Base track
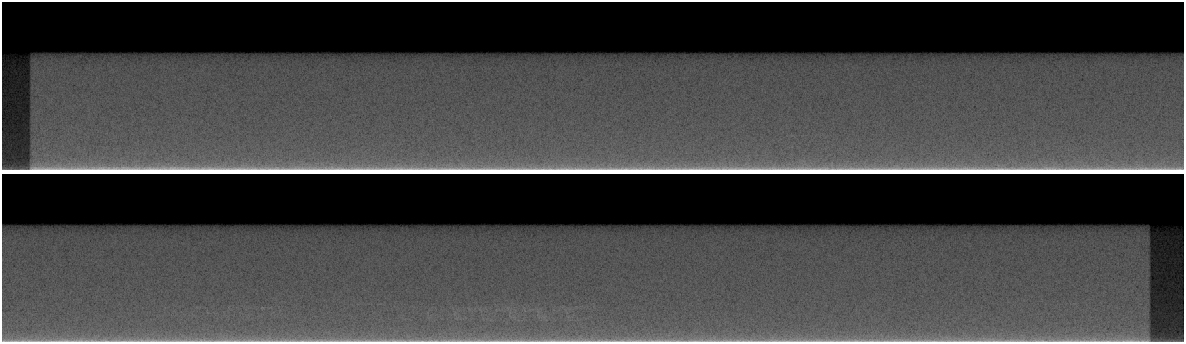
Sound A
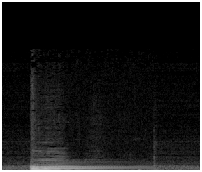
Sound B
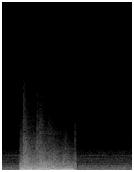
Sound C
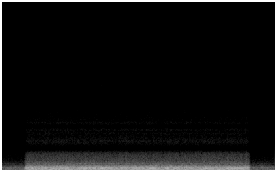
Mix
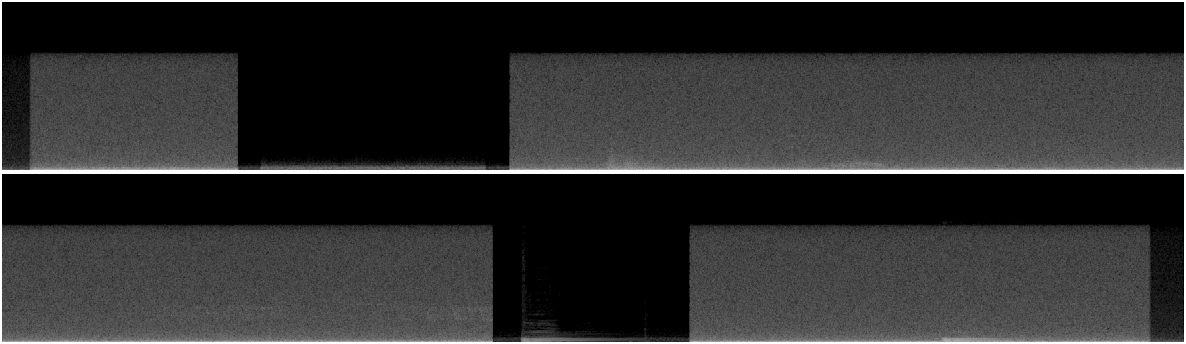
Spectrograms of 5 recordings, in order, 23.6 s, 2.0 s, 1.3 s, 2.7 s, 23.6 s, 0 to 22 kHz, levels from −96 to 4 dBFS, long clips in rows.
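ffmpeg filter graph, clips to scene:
-filter_complex "[2:a]asplit=2[s0][s1];[1:a]asplit=2[s2][s3];[0:a]volume=0.501[s4];[3:a]acompressor=threshold=0.0112:ratio=6:attack=3.2:release=140:knee=1:detection=peak[s5];[s0]volume=26.6,asoftclip=hard,volume=0.0376[s6];[s1]aeval=exprs='val(0)*sin(2*PI*680*n/s+680*0.25/1.9*sin(2*PI*1.9*n/s))':c=same[s7];[s4]asplit=3[s8][s9][s10];[s8]atrim=end=2.364[s11];[s5]atrim=end=2.73,asetpts=PTS-STARTPTS,volume=0.251[s12];[s9]atrim=start=5.086:end=16.734[s13];[s2]atrim=end=1.98,asetpts=PTS-STARTPTS,volume=0.168[s14];[s10]atrim=start=18.706[s15];[s6]atrim=end=1.3,asetpts=PTS-STARTPTS,volume=0.531,afade=t=in:d=0.004:c=hsin,afade=t=out:st=1.296:d=0.004:c=hsin,adelay=5860[s16];[s7]atrim=end=1.3,asetpts=PTS-STARTPTS,volume=0.168,afade=t=in:d=0.004:c=hsin,afade=t=out:st=1.296:d=0.004:c=hsin,adelay=8120[s17];[s3]atrim=end=1.98,asetpts=PTS-STARTPTS,volume=0.668,afade=t=in:d=0.004:c=hsin,afade=t=out:st=1.976:d=0.004:c=hsin,adelay=20940[s18];[s11][s12]acrossfade=d=0.004:c1=hsin:c2=hsin[s19];[s19][s13]acrossfade=d=0.004:c1=hsin:c2=hsin[s20];[s20][s14]acrossfade=d=0.004:c1=hsin:c2=hsin[s21];[s21][s15]acrossfade=d=0.004:c1=hsin:c2=hsin[s22];[s22][s16][s17][s18]amix=inputs=4:normalize=0"

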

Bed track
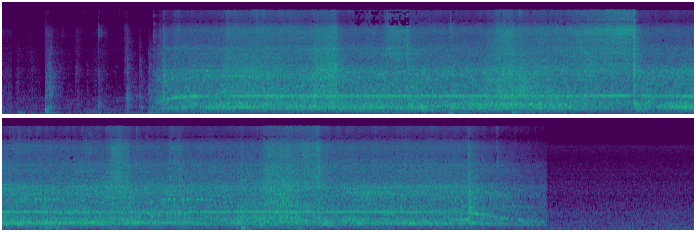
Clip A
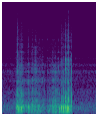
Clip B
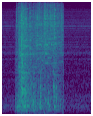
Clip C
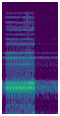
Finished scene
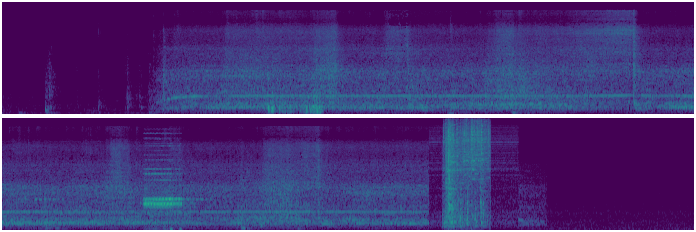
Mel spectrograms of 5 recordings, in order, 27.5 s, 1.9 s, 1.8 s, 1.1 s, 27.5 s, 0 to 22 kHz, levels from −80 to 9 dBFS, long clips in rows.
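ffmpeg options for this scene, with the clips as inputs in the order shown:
-filter_complex "[0:a]volume=0.133[s0];[3:a]aecho=1:1:188:0.562[s1];[s0]asplit=2[s2][s3];[s2]atrim=end=22.224[s4];[2:a]atrim=end=1.78,asetpts=PTS-STARTPTS,volume=0.708[s5];[s3]atrim=start=23.996[s6];[1:a]atrim=end=1.86,asetpts=PTS-STARTPTS,volume=0.168,afade=t=in:d=0.004:c=hsin,afade=t=out:st=1.856:d=0.004:c=hsin,adelay=4990[s7];[s1]atrim=end=1.11,asetpts=PTS-STARTPTS,volume=0.422,afade=t=in:d=0.004:c=hsin,afade=t=out:st=1.106:d=0.004:c=hsin,adelay=16480[s8];[s4][s5]acrossfade=d=0.004:c1=hsin:c2=hsin[s9];[s9][s6]acrossfade=d=0.004:c1=hsin:c2=hsin[s10];[s10][s7][s8]amix=inputs=3:normalize=0"

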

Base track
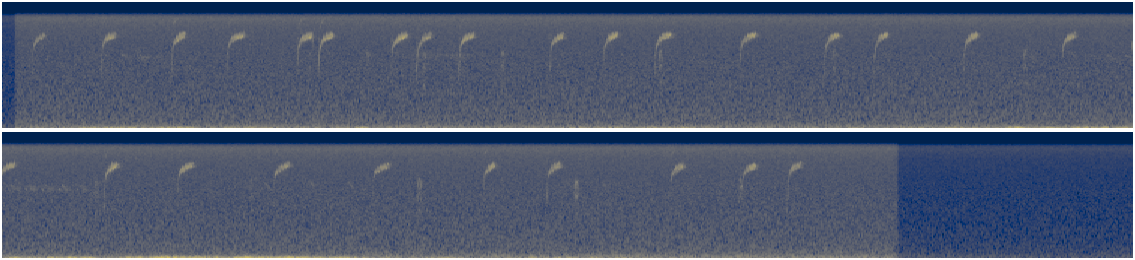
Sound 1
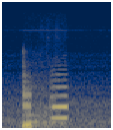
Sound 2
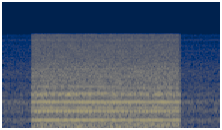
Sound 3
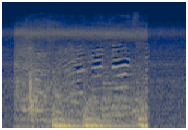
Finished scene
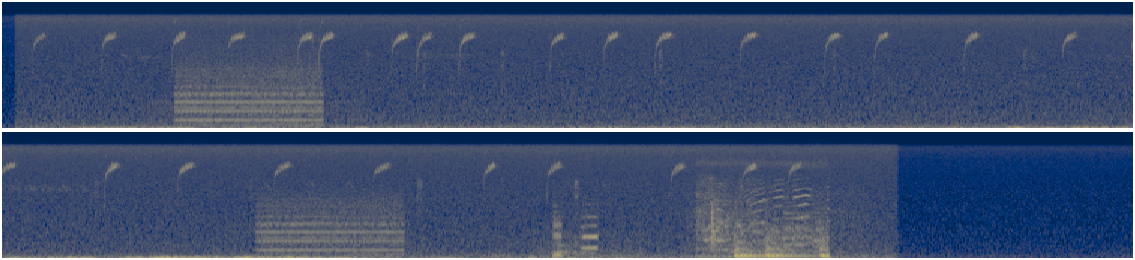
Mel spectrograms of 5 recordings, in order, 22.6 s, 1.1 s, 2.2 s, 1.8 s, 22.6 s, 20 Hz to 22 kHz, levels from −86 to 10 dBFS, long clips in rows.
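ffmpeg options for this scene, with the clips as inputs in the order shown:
-filter_complex "[2:a]asplit=2[s0][s1];[0:a]volume=0.398[s2];[s0]alimiter=limit=0.178:level=0:latency=1:release=72[s3];[s1]lowpass=3200[s4];[3:a]equalizer=f=76:w=1.5:g=5[s5];[s3]atrim=end=2.18,asetpts=PTS-STARTPTS,volume=0.355,afade=t=in:d=0.004:c=hsin,afade=t=out:st=2.176:d=0.004:c=hsin,adelay=1440[s6];[s4]atrim=end=2.18,asetpts=PTS-STARTPTS,volume=0.188,afade=t=in:d=0.004:c=hsin,afade=t=out:st=2.176:d=0.004:c=hsin,adelay=13560[s7];[1:a]atrim=end=1.09,asetpts=PTS-STARTPTS,volume=0.335,afade=t=in:d=0.004:c=hsin,afade=t=out:st=1.086:d=0.004:c=hsin,adelay=16620[s8];[s5]atrim=end=1.84,asetpts=PTS-STARTPTS,volume=0.473,afade=t=in:d=0.004:c=hsin,afade=t=out:st=1.836:d=0.004:c=hsin,adelay=18130[s9];[s2][s6][s7][s8][s9]amix=inputs=5:normalize=0"

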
